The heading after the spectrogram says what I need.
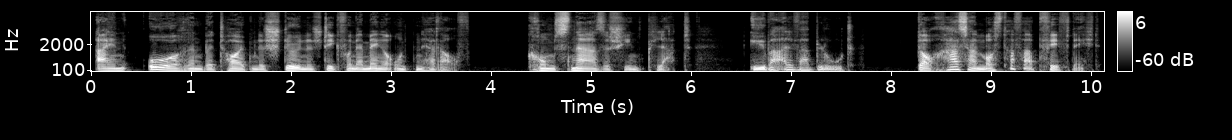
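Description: A man narrating an audiobook in a lively, expressive reading style. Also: fairly low pitch, unhurried, gravelly. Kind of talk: scripted narration.

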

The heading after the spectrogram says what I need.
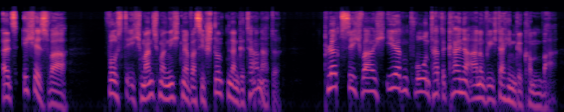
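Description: A man voicing a blunt, fiery teenage girl who speaks forcefully. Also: medium pitch, sing-song, normal speed, dry recording, studio quality, voice pushed up.

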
